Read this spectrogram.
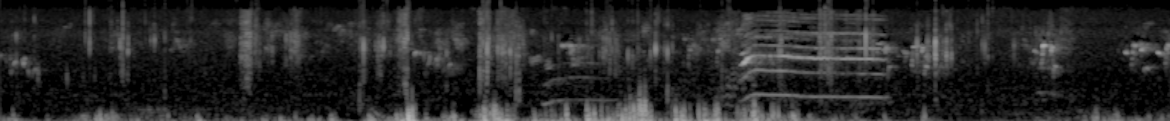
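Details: Cat near a bucket gives one clear, drawn-out meow lasting over a second, steady then falling slightly, amid rustling and low thumping handling noises.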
